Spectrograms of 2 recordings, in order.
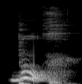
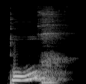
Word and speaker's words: Buch: If the CH is preceded by an A, O, or U, you pronounce it H. It comes from here. H, as in Buch.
